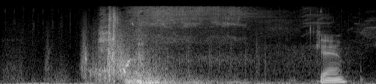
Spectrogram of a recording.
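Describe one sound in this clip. A fire flares up with a sudden whoosh.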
